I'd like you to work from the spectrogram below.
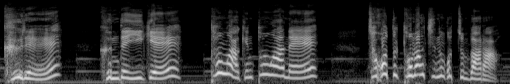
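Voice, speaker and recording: A woman's voice: extremely high pitch, sing-song, moderate pace, faint music behind. A woman voicing a timid middle-aged mother-in-law who earnestly practices sounding fierce. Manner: eager, earnest, practiced shouting.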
